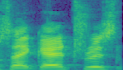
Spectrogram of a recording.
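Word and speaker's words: psychiatrist: हैं ठीक है और साइकेट्रिस्ट में मनोचिकित्सक जो होता है तो यहां पे पी साइलेंट है हम यहां से इसको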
